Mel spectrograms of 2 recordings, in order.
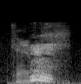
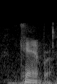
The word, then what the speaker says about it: Canberra: We don't really have a Canberra, and I think I pronounced that wrong. – Canberra. You don't lean into the B in the middle. – B. – Canberra.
